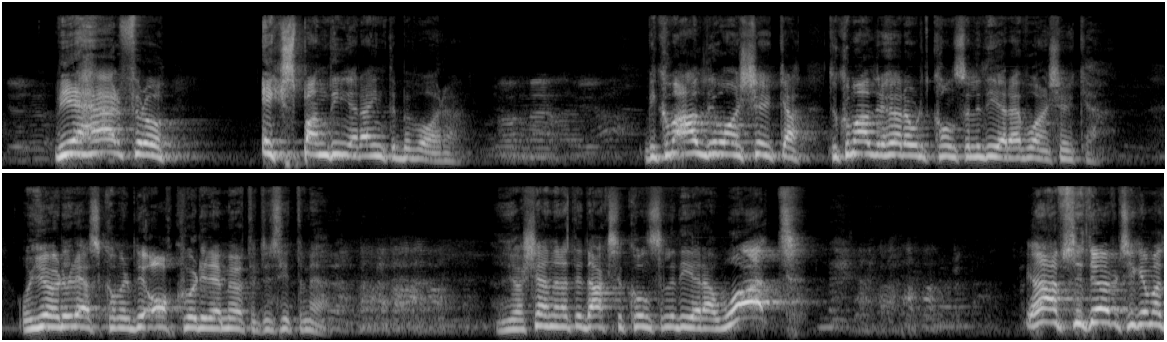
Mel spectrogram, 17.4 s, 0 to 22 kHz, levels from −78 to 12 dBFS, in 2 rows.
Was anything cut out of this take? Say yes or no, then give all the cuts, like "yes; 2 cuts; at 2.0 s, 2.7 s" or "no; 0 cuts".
no; 0 cuts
